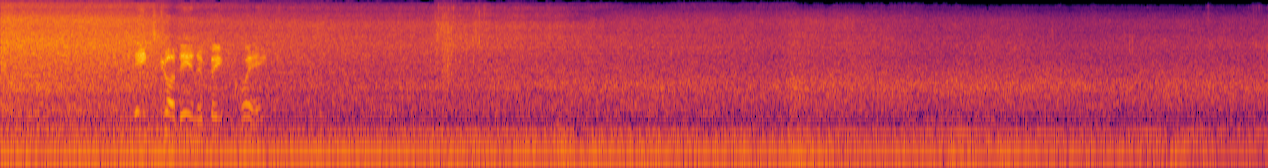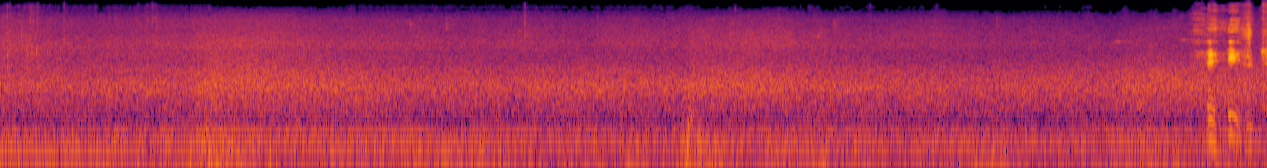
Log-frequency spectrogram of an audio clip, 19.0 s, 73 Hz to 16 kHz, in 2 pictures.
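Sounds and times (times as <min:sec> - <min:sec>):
water rushing and splashing: 0:00.0 - 0:06.7
engine hum: 0:00.0 - 0:19.0.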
